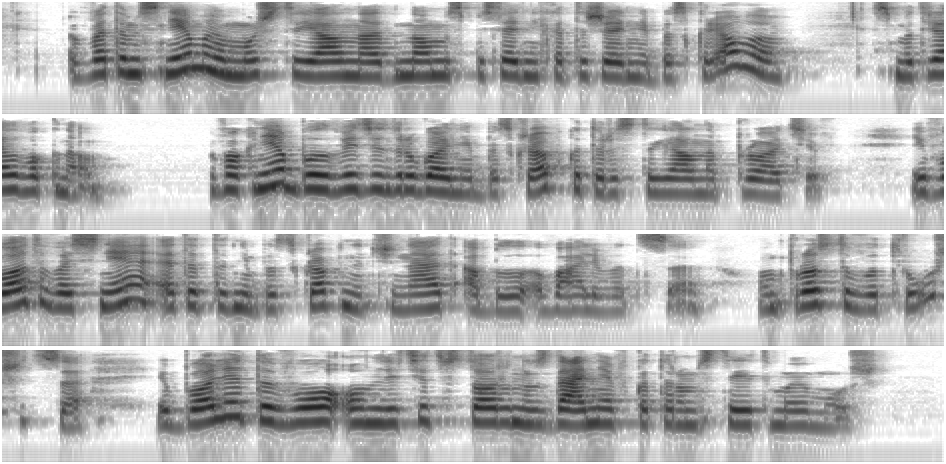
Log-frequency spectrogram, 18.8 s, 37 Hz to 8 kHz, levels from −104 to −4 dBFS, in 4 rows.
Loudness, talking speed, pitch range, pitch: -29 LUFS, 155 wpm, 225-260 Hz, 240 Hz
